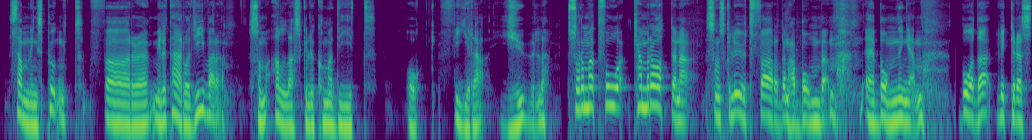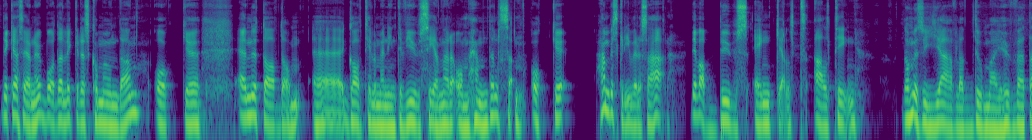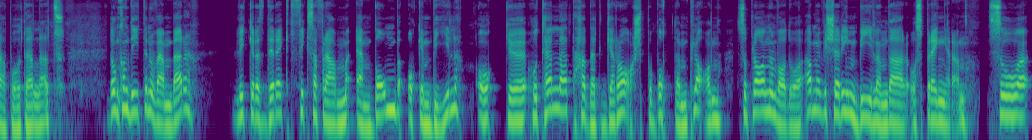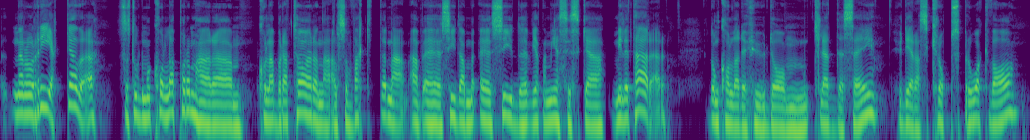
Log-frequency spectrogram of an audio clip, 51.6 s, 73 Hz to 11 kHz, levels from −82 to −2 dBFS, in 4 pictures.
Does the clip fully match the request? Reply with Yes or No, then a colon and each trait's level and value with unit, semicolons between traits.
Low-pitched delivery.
No: medium, 150 Hz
